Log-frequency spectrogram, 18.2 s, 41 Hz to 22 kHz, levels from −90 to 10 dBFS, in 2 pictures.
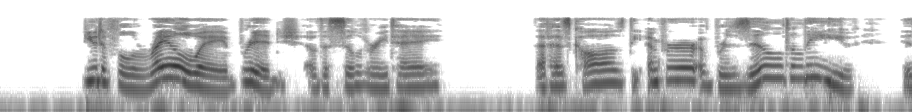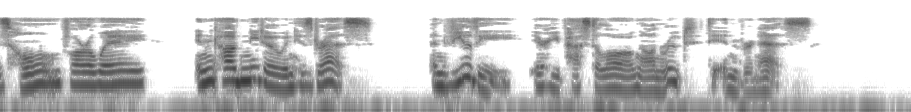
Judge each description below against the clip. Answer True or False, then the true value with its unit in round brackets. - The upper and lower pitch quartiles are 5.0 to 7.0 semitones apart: True (5.4 semitones)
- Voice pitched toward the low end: False (185 Hz)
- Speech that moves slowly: True (115 wpm)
